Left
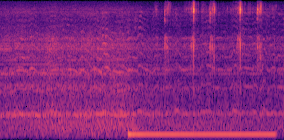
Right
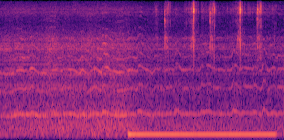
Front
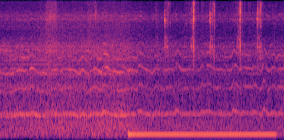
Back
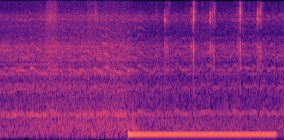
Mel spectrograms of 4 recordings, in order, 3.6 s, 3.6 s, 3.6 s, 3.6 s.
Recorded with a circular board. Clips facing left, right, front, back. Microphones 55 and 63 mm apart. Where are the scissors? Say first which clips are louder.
Right 3 dB, even; 140° left, 0.7 m.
